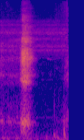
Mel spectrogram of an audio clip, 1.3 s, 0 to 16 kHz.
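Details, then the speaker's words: One soft hissing sneeze followed by faint breathing, at 4:16 am, from a hoarse-voiced person with a runny nose triggered by temperature changes and humidity. "Bon les rêves, 4h16, comme vous pouvez l'entendre, j'ai la voix enrouée et attendez, je vais éternuer."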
